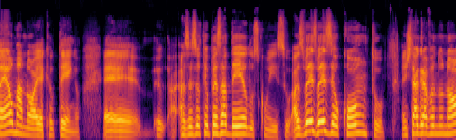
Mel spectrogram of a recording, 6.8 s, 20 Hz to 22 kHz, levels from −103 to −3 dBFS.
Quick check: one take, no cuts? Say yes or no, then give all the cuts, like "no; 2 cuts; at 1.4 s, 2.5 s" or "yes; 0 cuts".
no; 1 cut; at 4.7 s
